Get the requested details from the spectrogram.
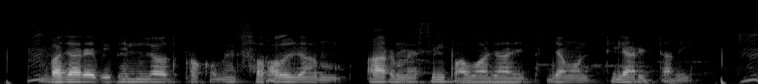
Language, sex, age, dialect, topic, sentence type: Bengali, male, 18-24, Jharkhandi, agriculture, statement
